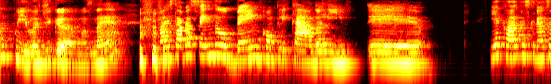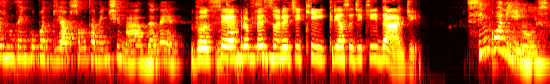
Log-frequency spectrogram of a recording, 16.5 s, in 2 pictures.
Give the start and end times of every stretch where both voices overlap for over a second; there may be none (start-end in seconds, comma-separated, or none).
11.5-12.7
